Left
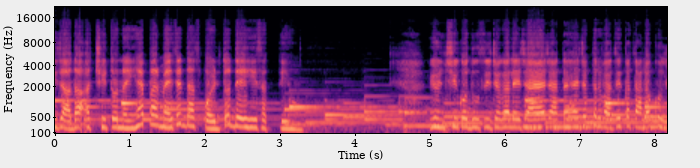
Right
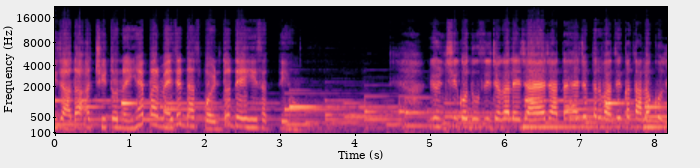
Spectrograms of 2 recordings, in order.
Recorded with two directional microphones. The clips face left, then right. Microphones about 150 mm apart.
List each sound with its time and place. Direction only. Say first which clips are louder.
0.0 s a woman's voice: left 4 dB; 45° left (ahead or behind)
5.0 s a woman's voice: left 4 dB; 20° left (ahead or behind)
